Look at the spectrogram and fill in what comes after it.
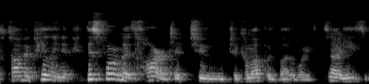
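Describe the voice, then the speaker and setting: A man is talking. His pitch rises and falls across a very wide range. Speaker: math professor. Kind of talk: lecture. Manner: halting, repeats words.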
